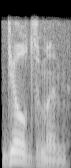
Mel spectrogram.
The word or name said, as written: guildsman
